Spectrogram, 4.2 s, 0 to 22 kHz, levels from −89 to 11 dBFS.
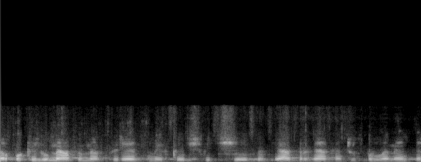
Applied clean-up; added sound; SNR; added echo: neural separator model SepFormer DNS4.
